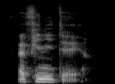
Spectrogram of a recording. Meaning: 1. affinitive 2. peer
- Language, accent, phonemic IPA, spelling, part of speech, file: French, France, /a.fi.ni.tɛʁ/, affinitaire, adjective, LL-Q150 (fra)-affinitaire.wav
